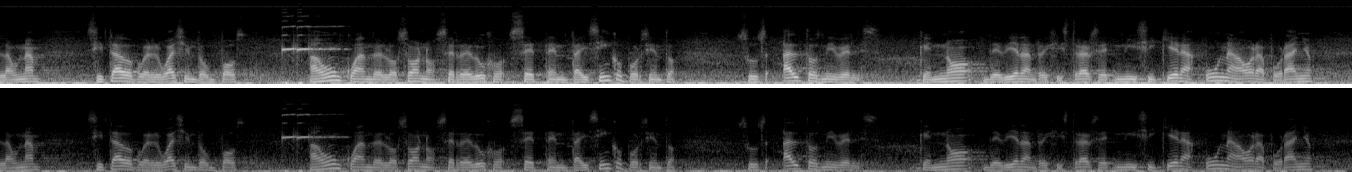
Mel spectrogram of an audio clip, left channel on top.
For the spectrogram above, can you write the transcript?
UNAM, citado por el Washington Post, aun cuando el ozono se redujo 75%, sus altos niveles, que no debieran registrarse ni siquiera 1 hora por año,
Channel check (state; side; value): quieter; right; 13.4 dB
